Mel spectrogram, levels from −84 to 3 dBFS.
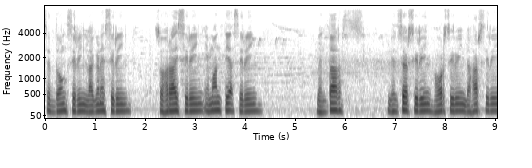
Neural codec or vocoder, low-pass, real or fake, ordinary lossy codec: none; 7.2 kHz; real; none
